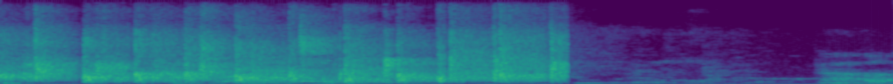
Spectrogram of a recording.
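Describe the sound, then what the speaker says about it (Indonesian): An elementary classroom of fifth graders bursts into loud, dense applause for a student group for about three seconds, then drops to a quieter room with soft voices and shuffling. "Tepuk tangan buat kelompok C."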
